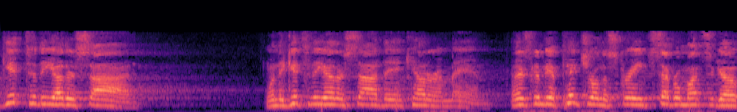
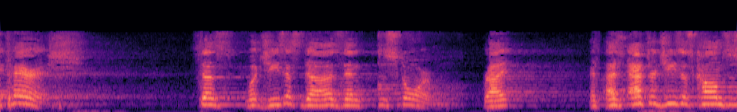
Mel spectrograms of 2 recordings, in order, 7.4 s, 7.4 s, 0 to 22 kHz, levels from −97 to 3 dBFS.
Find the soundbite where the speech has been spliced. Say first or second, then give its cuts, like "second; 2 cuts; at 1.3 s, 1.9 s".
second; 4 cuts; at 2.0 s, 3.8 s, 4.6 s, 6.0 s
